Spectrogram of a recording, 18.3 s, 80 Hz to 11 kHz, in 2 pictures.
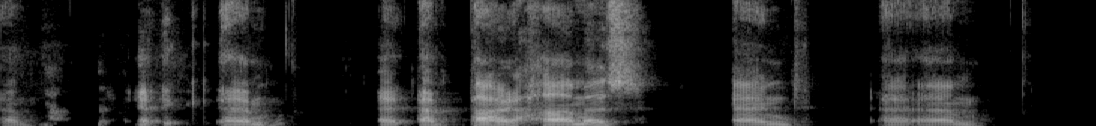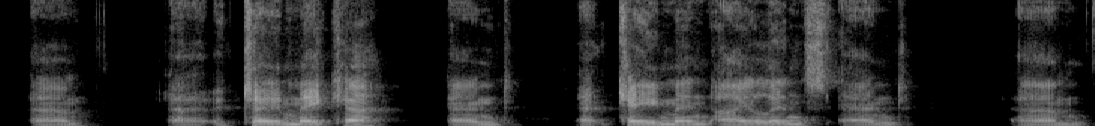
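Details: Post-stroke aphasia in a man, stroke in June 2020, initially unable to speak a word or read, speech since recovered with app-based practice; halting speech with fillers and word-finding pauses.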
